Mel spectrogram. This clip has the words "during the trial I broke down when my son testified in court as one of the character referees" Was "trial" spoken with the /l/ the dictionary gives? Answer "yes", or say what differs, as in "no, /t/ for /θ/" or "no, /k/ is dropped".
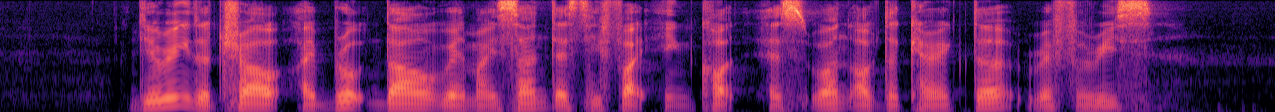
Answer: no, /w/ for /l/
